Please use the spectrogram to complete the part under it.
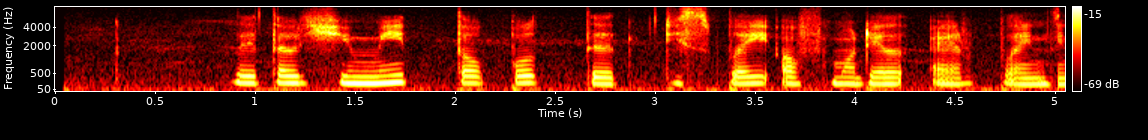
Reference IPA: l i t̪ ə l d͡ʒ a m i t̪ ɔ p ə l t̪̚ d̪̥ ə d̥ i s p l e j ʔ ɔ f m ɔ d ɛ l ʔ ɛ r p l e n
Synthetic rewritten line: l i t̪ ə l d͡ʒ i m i t̪ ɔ p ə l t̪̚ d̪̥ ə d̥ i s p l e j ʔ ɔ f m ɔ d ɛ l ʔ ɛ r p l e n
